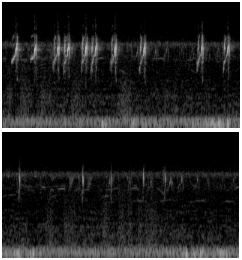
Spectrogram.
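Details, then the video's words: Singing bushlark in India in sustained song mixing in imitations of Indian robin, pied bushchat, plain prinia and common woodshrike: a rapid burst of sharp, very high chips that slows into sparser, softer notes, with faint low rumble beneath. "Singing Bushlark singing and mimicking for more than three minutes straight"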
